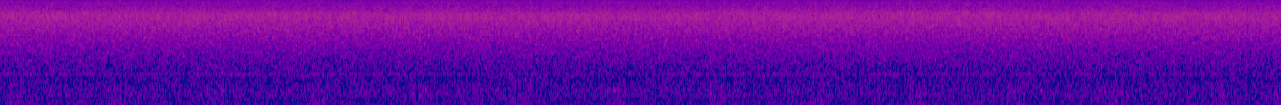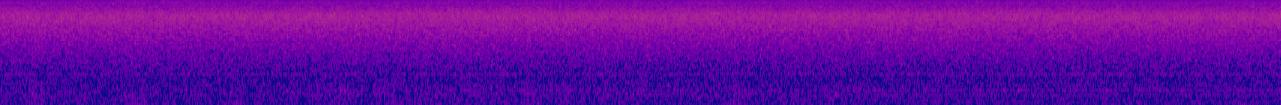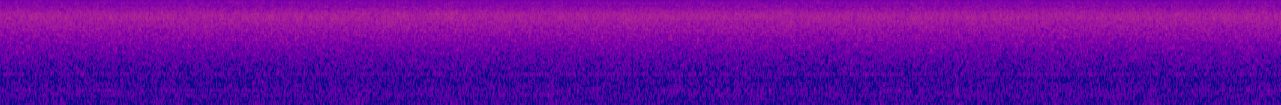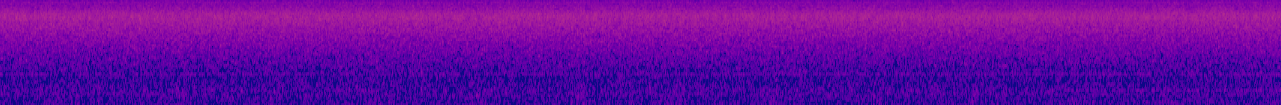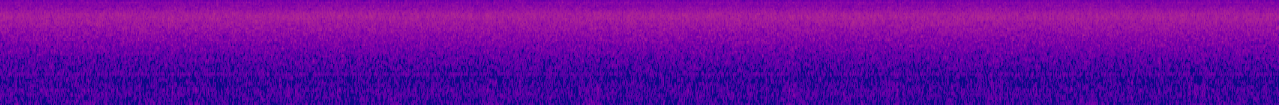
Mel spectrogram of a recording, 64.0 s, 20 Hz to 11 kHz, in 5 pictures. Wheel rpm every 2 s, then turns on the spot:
0, 0, 0, 0, 0, 0, 0, 0, 0, 0, 0, 0, 0, 0, 0, 0, 0, 0, 0, 0, 0, 0, 0, 0, 0, 0, 0, 0, 0, 0, 0, 0.
none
